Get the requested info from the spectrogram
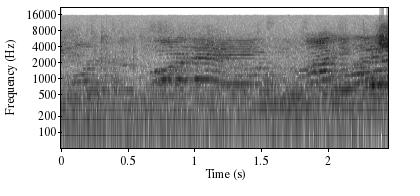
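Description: A crowd of children's voices calling out together, rising and falling.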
